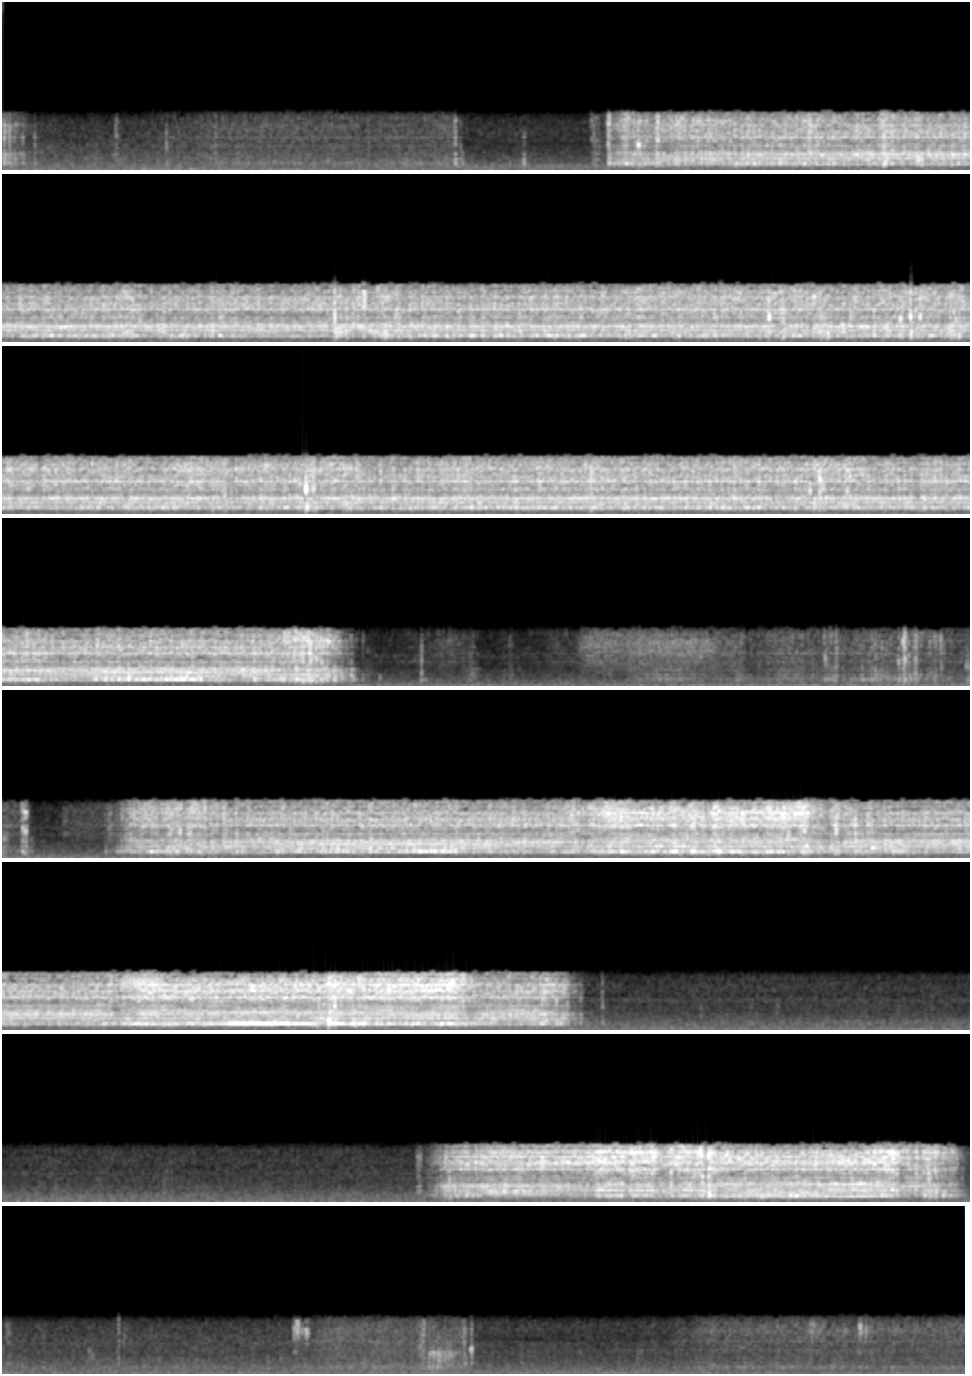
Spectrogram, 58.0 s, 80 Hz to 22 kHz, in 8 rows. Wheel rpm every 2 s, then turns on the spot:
20, 10, 70, 110, 110, 110, 110, 110, 120, 110, 110, 110, 20, 20, 20, 100, 110, 110, 110, 110, 30, 0, 0, 60, 110, 30, 10, 0, 20.
2-4 24-28 40-42 50-54 56-58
